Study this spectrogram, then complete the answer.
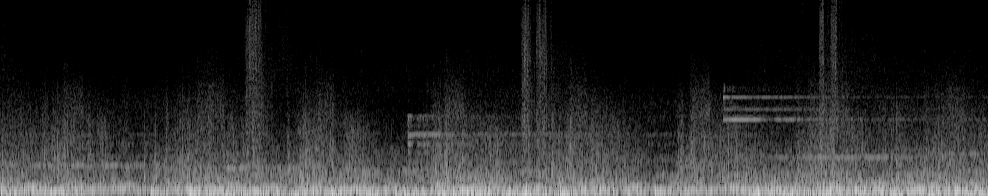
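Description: Mining lasers hum steadily with a low electronic drone.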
